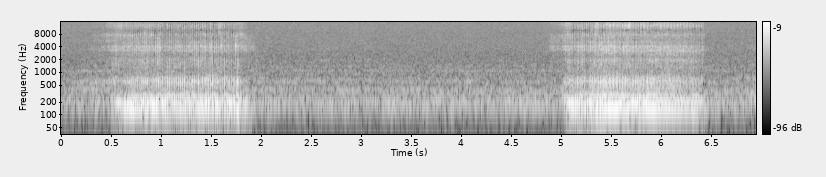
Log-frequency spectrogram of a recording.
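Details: Sleeping bulldog: two loud, rattling snores several seconds apart, long low fluttering noises on the in-breath, typical snoring of a flat-faced dog.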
